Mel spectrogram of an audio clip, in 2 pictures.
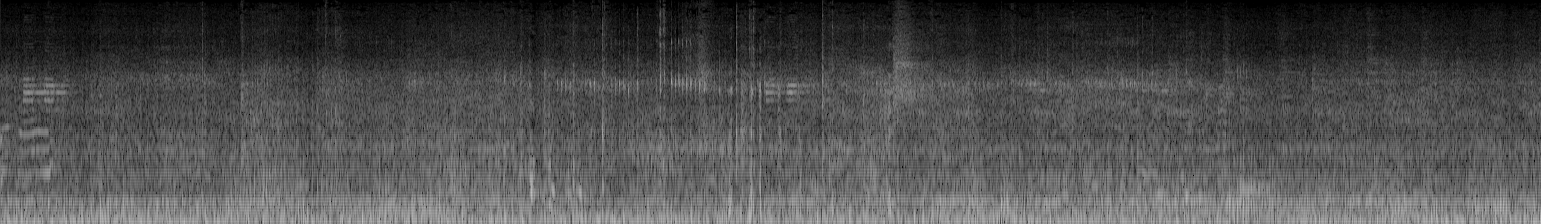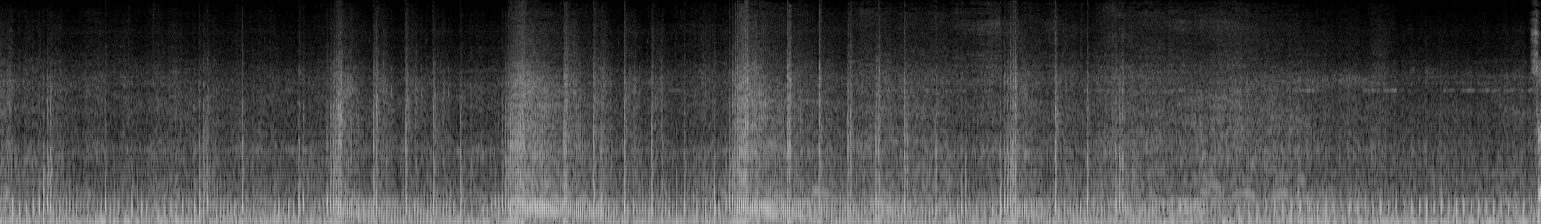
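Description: Several motorcycle engines running close by, a steady rumble, with a couple of revs rising and falling about two-thirds of the way through.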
